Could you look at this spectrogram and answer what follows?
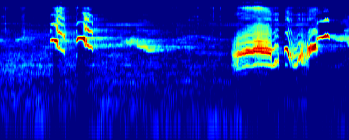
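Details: White-rumped shama, a lazy singer being restored, utters two sharp high notes, a soft trailing whistle, then a loud harsh buzzy squawk followed by short whistled notes.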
